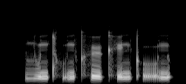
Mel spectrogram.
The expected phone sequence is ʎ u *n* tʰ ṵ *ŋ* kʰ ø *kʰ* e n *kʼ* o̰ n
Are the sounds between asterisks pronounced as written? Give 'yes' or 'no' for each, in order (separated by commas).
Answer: yes, no, yes, yes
